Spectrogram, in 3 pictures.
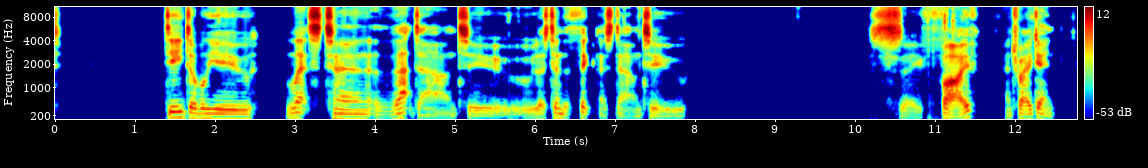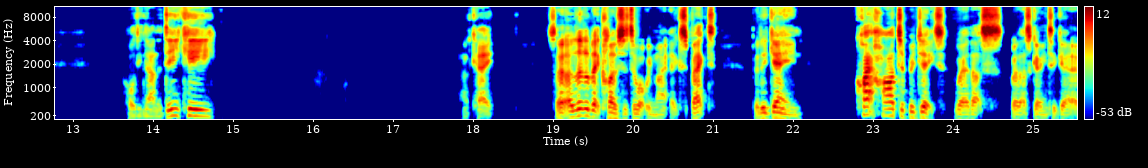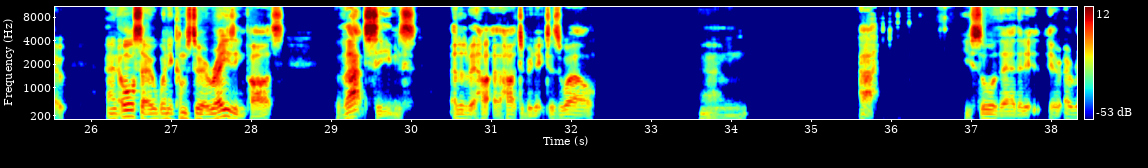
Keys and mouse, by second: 1.3 d, 1.5 w, 5.7 d, 6.2 d, 7.1 d, 7.3 w, 8.3 click, 14.8 d, 15.3 click, 36.1 z.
